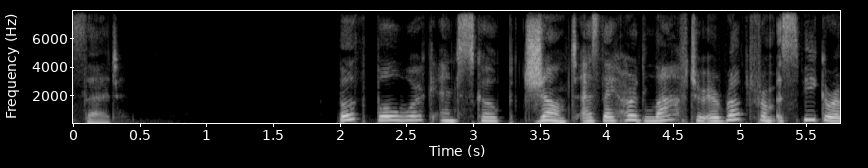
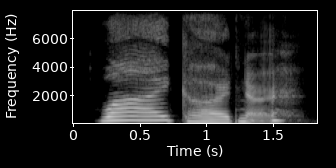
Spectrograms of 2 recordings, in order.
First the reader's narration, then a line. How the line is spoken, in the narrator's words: she said, in a faintly sardonic tone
